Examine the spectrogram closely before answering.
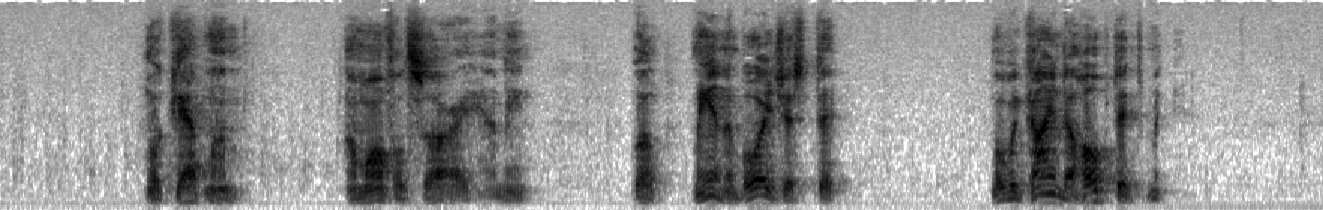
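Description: Another man answers calmly and firmly, close by.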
